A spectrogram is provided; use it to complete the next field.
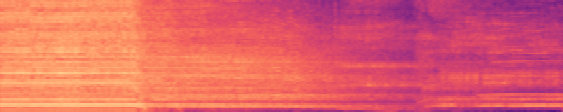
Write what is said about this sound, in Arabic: أين الصارخون وأحصى أين الصارخون في هذه الليلة صرخة مدوية عالية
